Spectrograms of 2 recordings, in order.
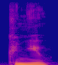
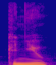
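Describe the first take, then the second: First: 'You' keeps a full oo vowel. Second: The same.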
